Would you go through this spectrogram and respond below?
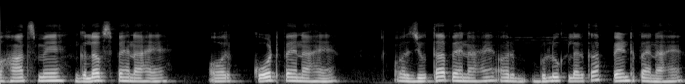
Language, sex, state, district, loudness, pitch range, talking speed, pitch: Hindi, male, Jharkhand, Ranchi, -17 LUFS, 145-170 Hz, 175 wpm, 155 Hz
